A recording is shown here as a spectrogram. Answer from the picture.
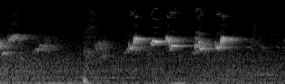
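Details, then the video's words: Red-whiskered bulbul, fighting song used as a trap lure, recorded 14 December 2015; a loud, fluty, rapidly rolling phrase of several linked whistled notes dominates the middle of the clip. "Bẫy đấu chim chào mào"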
